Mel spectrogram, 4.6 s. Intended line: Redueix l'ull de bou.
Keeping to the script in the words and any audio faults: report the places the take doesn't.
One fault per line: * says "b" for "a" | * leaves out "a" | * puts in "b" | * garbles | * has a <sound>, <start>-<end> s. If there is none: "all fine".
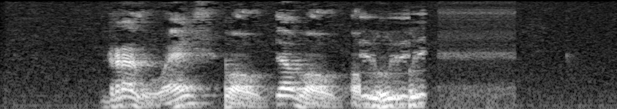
* says "bou" for "l'ull"
* garbles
